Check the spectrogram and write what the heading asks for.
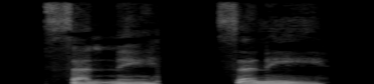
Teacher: Stress sent and soften knee.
